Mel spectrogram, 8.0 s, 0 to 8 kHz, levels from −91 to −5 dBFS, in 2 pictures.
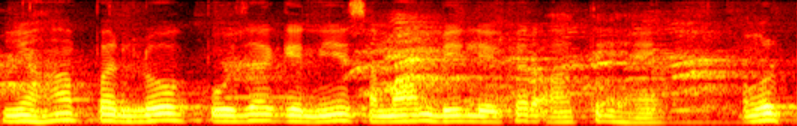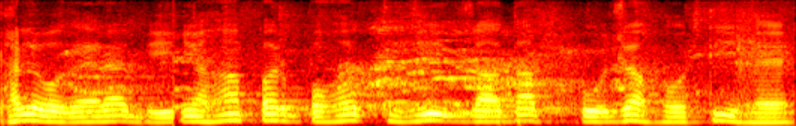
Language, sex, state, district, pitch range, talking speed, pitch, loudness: Hindi, male, Uttar Pradesh, Muzaffarnagar, 125-150 Hz, 175 wpm, 135 Hz, -20 LUFS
